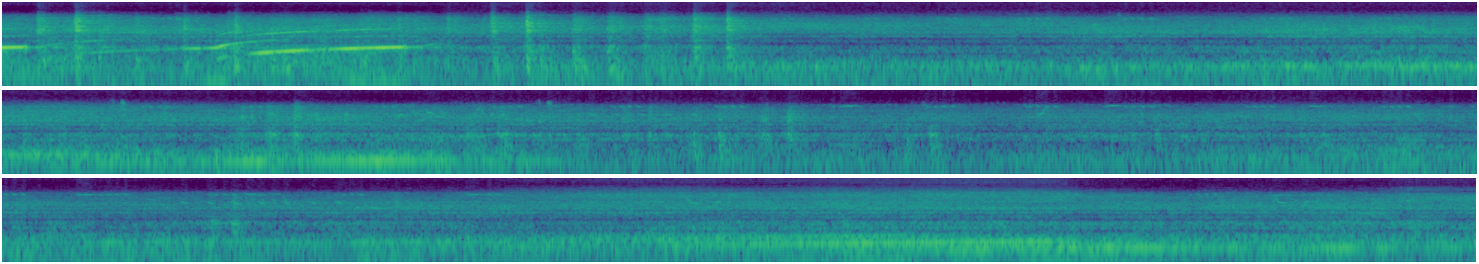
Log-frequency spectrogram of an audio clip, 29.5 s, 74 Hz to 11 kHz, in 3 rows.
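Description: Siemens Desiro VT642 diesel multiple unit moving away along the track, with short rising whistle-like tones and sharp rail clicks in the first few seconds. After that comes a steady fainter rumble, with cars driving over the level crossing near the middle and again near the end.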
